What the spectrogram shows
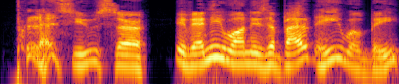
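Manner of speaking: ordinary delivery, nothing marked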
